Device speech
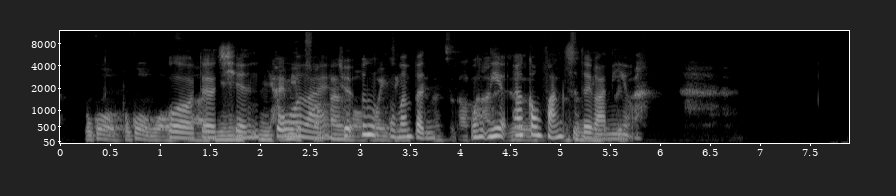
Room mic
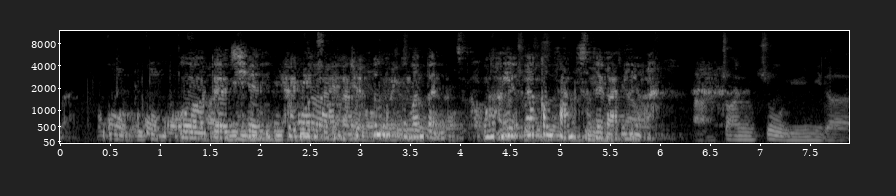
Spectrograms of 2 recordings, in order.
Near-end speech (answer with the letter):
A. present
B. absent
A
